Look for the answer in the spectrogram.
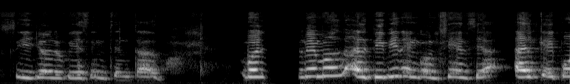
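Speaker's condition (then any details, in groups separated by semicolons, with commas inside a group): Cerebral palsy; from birth; affects speech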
